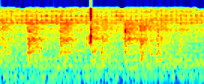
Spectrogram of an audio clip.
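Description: Steady city street noise, a dense traffic-like din with a few sharp clicks through it.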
